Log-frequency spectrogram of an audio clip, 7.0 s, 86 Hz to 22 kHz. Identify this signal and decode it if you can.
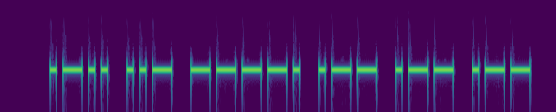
Morse code, heard as a keyed tone, about 15 wpm, 700 Hz. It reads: LU9WWW
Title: DXCC-100 Call Signs - 6 Characters - Repeated 2x - 15wpm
